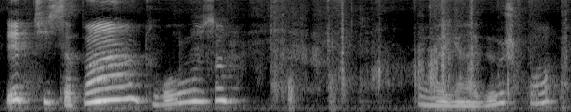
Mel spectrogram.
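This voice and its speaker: Woman vlogger, gravelly and warm voice, chatty and self-correcting, echoey room with faint hiss. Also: a little high, expressive, slow pace. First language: French. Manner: chatty, self-correcting, showing items one by one. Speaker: craft haul vlogger. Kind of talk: casual haul commentary.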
